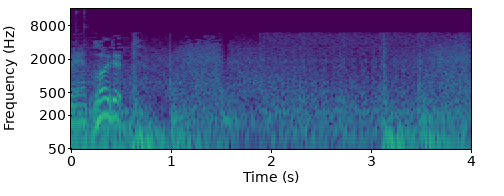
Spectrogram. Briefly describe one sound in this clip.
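Tank guns fire in short bursts.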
